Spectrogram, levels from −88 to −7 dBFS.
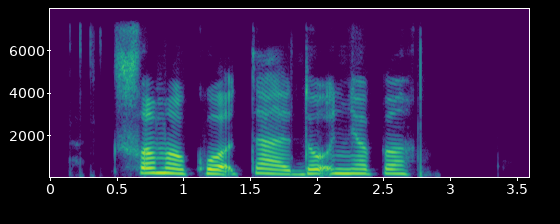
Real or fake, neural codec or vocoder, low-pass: fake; codec, 16 kHz, 4 kbps, X-Codec, HuBERT features, trained on LibriSpeech; 7.2 kHz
